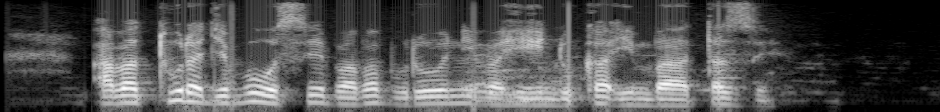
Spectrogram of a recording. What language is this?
Kinyarwanda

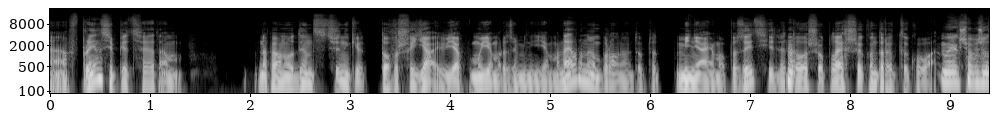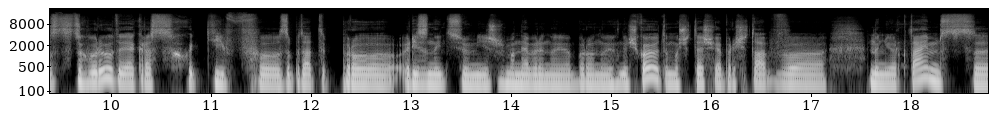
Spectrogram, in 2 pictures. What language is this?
Ukrainian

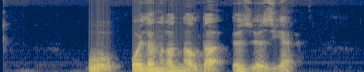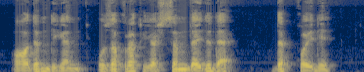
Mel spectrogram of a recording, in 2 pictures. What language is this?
Uyghur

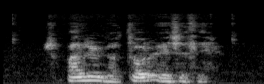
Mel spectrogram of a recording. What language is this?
Spanish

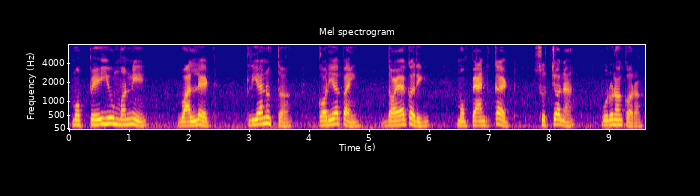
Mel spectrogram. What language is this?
Odia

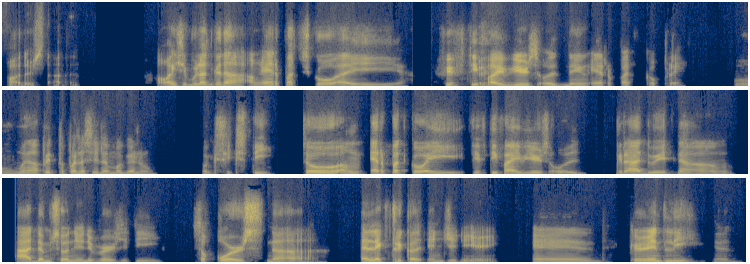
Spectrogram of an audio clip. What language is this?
Filipino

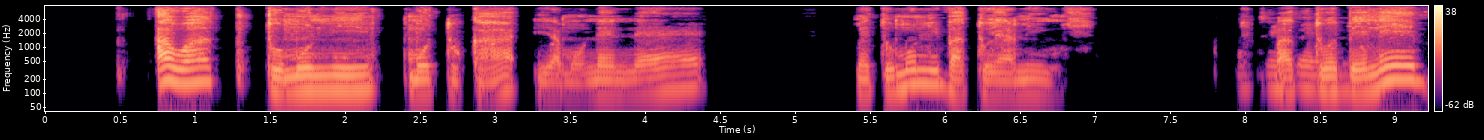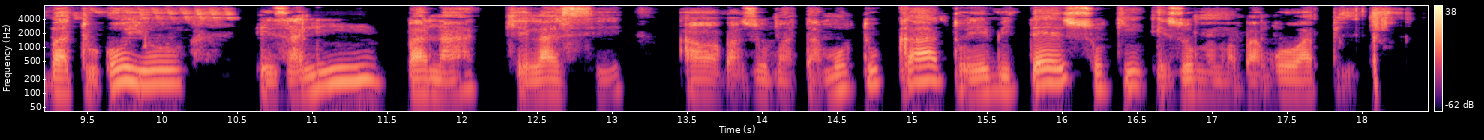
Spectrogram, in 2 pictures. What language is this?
Lingala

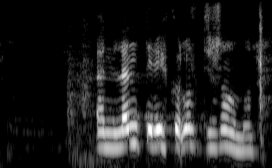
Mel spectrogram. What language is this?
Icelandic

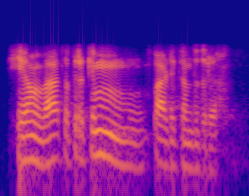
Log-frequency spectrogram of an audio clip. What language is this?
Sanskrit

